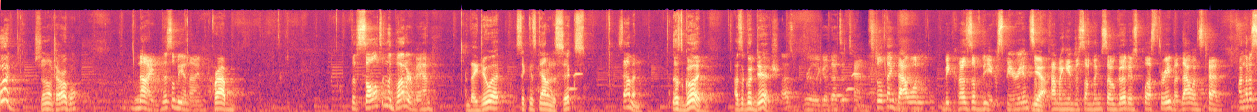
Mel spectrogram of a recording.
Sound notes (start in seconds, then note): none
